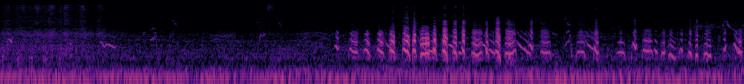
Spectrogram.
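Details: Grey francolin chicks fighting, a burst of rapid, high chirping squeaks starting midway and repeating several times a second over steady low background rumble, preceded by a few scattered faint notes.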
